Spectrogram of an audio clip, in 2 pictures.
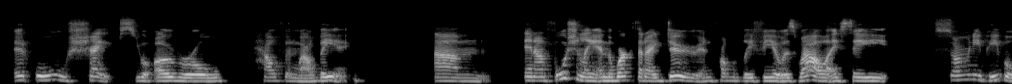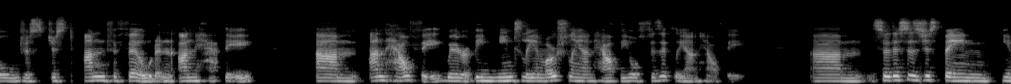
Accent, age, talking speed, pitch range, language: Australian, 20-39, 150 wpm, 150-180 Hz, English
